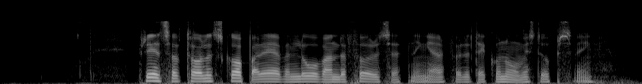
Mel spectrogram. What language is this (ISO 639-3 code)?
swe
